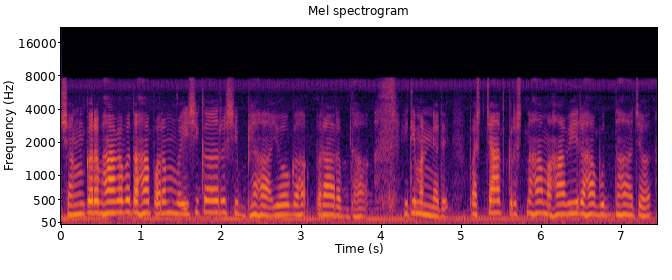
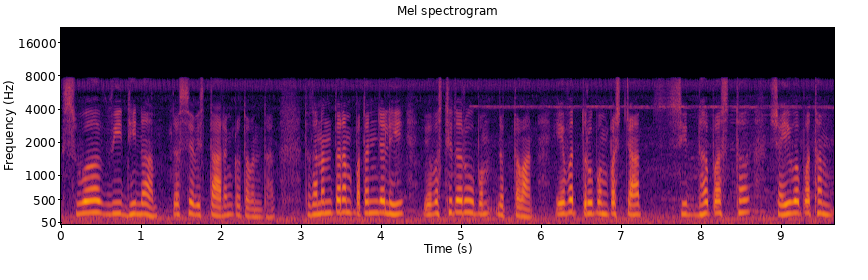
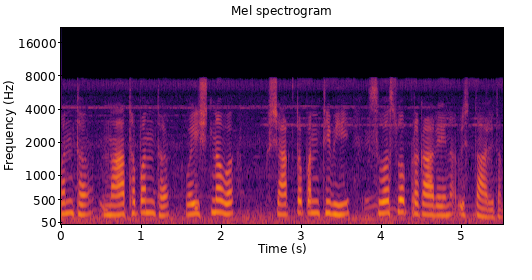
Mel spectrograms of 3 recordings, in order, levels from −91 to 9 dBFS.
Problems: none marked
